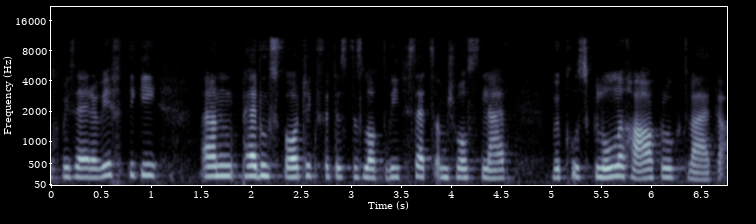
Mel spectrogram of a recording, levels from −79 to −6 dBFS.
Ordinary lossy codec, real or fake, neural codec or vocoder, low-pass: Opus, 24 kbps; fake; codec, 24 kHz, 0.9 kbps, WavTokenizer, small release; 10.8 kHz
